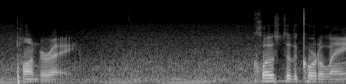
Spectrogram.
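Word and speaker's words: Pend Oreille: the lake and again that lake is pronounced Ponder close to the cter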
